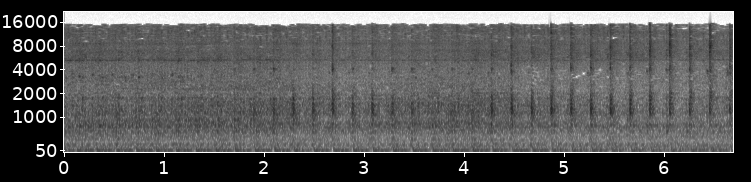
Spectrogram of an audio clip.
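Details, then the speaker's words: Detroit DD13/DD15/DD16 diesel with heavy smoke and no check-engine light: steady idle with light even tick about 2.5 per second; faulty injectors overfueling, engine struggling to burn excess fuel, causing knock. "the cause of the problem was faulty injectors injectors were over fueling the system causing a lot of knock you will hear a little knock on the engine because this was having hard time to consume all the fuel that was getting injected to the combustion chamber"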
